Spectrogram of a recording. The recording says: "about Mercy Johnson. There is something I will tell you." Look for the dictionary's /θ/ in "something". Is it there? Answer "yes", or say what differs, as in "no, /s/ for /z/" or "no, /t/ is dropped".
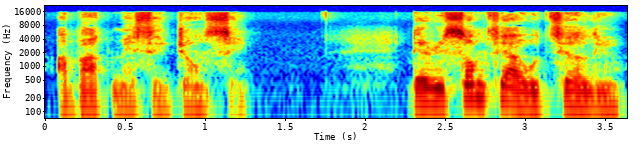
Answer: no, /t/ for /θ/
